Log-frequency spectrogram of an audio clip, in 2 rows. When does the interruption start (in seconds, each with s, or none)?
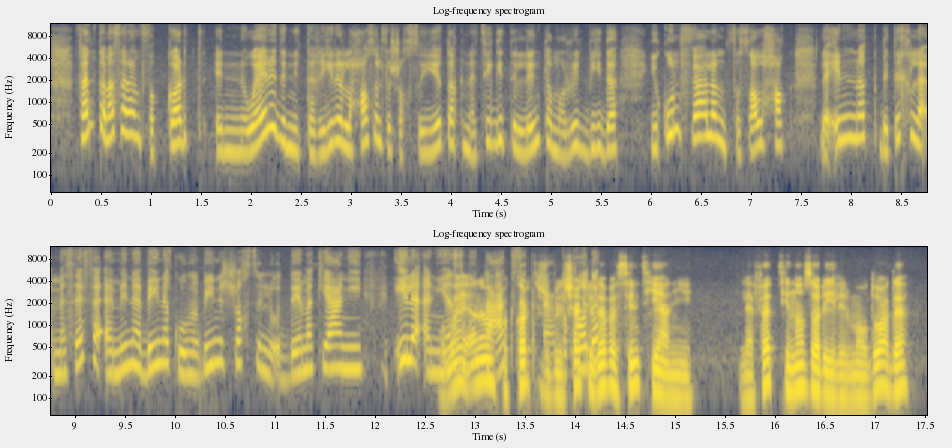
12.6 s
